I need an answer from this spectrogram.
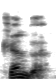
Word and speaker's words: Kenda: said you mean my name yeah i said kenda kenda welcome to the greatest show on earth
